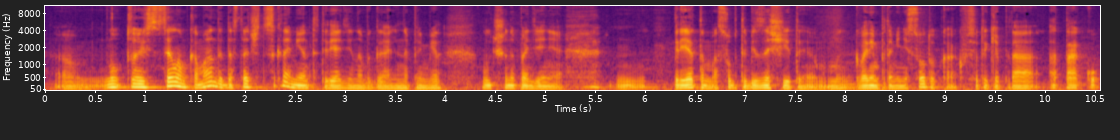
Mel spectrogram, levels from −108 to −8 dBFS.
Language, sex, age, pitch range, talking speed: Russian, male, 20-39, 100-125 Hz, 150 wpm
